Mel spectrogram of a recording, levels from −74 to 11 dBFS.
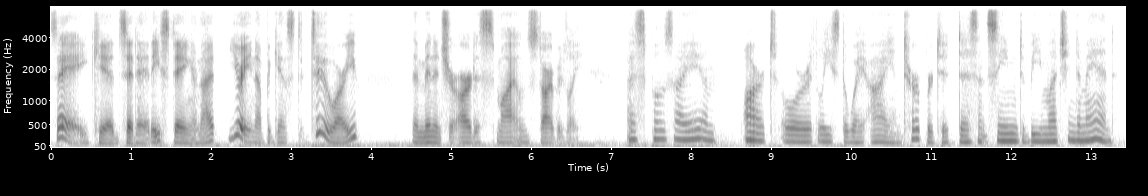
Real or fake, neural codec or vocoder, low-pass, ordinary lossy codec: fake; codec, 24 kHz, 0.5 kbps, DualCodec; 7.2 kHz; MP3, 48 kbps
